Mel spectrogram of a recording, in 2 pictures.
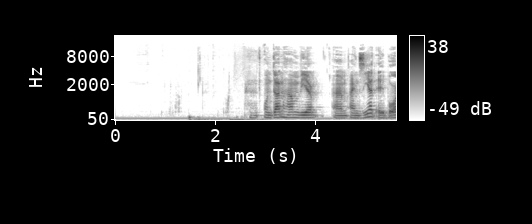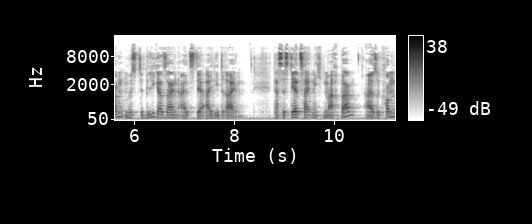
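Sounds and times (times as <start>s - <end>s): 
steady low hum: 0.0s - 11.2s
sipping coffee: 0.6s - 3.0s
speech: 2.7s - 11.2s.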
